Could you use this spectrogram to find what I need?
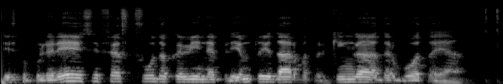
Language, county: Lithuanian, Panevėžys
